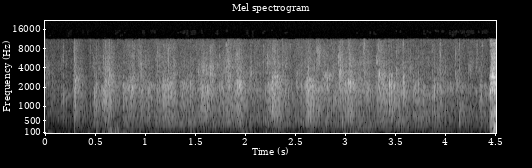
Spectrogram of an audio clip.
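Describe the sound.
Audience applause welcomes a speaker to the stage at a Resurgence Edmonton evening gathering: dense, steady clapping from a crowd that carries on throughout, with a brief louder burst at the very end.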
